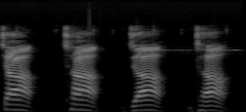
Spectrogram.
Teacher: जिन व्यंजनों के उच्चारण में स्पर्श और संघर्ष दोनों होता है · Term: स्पर्शी संघर्षी व्यंजन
